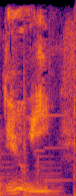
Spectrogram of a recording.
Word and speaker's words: Dewey: Eh, pero ya a nivel más depurado, este aprender haciendo de, Dawi, creo que era, eh, ¿cómo se pronuncia? – Dewey. Y, John Dewey.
